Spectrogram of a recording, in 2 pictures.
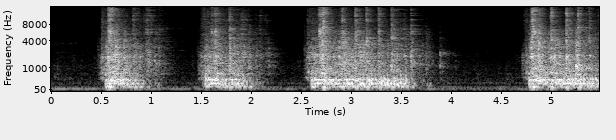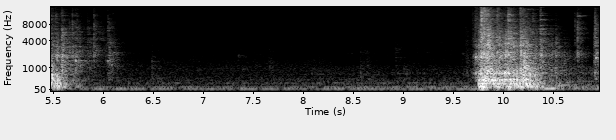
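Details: Craftsman two-stroke chainsaw, found in the garbage, now working after carburetor low/high idle adjustment; sharp clean rev bursts falling back to a steady idle.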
